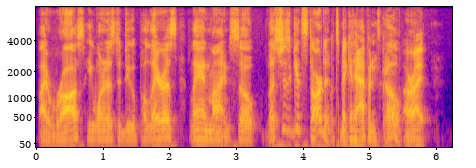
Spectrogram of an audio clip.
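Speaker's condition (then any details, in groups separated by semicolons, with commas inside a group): No condition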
